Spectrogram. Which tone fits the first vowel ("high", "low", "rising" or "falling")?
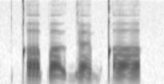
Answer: high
